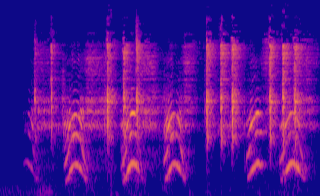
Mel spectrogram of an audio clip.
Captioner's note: dog barks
